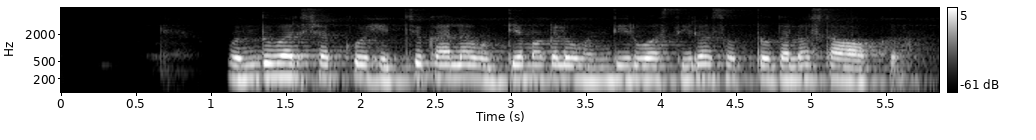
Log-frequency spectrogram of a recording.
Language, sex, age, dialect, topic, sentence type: Kannada, female, 18-24, Coastal/Dakshin, banking, statement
